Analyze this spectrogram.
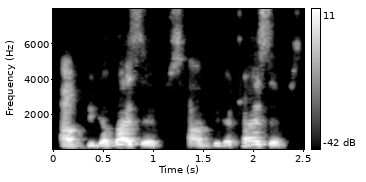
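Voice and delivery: usual speaking voice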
